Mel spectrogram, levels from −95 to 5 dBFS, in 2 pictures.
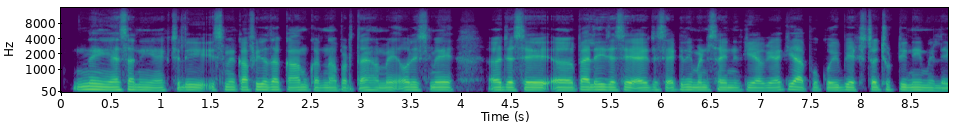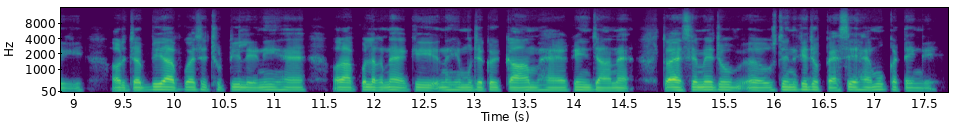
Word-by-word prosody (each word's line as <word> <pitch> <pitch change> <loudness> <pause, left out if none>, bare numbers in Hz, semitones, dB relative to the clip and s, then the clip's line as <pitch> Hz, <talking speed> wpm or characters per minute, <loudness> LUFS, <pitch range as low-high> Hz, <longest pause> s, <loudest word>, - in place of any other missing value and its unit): नहीं, 120 -1 +2
ऐसा 115 +1 +1
नहीं 110 -1 -2
है, 100 - -2
एक्चुअली 110 +1 -3
इसमें 115 0 -3
काफ़ी 110 +2 0
ज़्यादा 115 -1 +2
काम 105 +1 0
करना 105 0 -3
पड़ता 100 0 -4
है - - -3
हमें 105 +1 -2
और 110 0 0
इसमें 110 0 0 0.4
अ, 110 - +2
जैसे 110 0 +1 0.2
अ, - - -6 0.3
पहले 115 0 +3
ही 115 - +2
जैसे 110 -1 +1
अ, - - +2
जैसे 110 +1 -4
एग्रीमेंट 110 -2 -2
साइन 105 -1 -2
किया 100 0 -2
गया 100 +1 -1
कि 125 +3 -5
आपको 105 - -7
कोई 105 0 -2
भी 110 +2 -2
एक्स्ट्रा 105 +1 -1
छुट्टी 110 0 -4
नहीं 110 0 -1
मिलेगी, 95 -3 -5 0.3
और 105 0 +2
जब 105 +1 0
भी 120 +2 +3
आपको 115 +1 0
ऐसे 110 +1 -3
छुट्टी 110 +2 -4
लेनी 110 +1 -1
है, 105 -1 -1 0.3
और 110 - +3
आपको 105 +1 +2
लगना 110 0 +1
है 105 -3 +2
कि 110 0 -1
नहीं, 110 0 -1
मुझे 110 0 0
कोई 110 0 0
काम 105 0 +2
है, 105 0 -1
कहीं 110 0 0
जाना 100 -1 +1
है, 100 - -1 0.3
तो - - +8
ऐसे 110 +1 +5
में 115 +1 +4
जो 115 0 0
अ, - - -3 0.2
उस 105 +2 -7
दिन 115 -1 +3
के 120 - +3
जो 115 -1 0
पैसे 100 +3 +2
हैं, 110 0 -1
वो 120 +3 0
कटेंगे। 100 -4 -4
110 Hz, 235 wpm, -24 LUFS, 105-115 Hz, 0.4 s, तो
